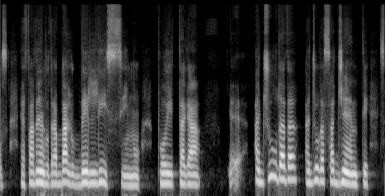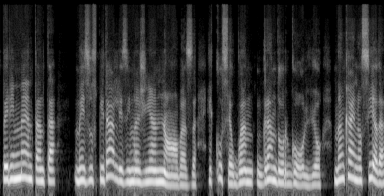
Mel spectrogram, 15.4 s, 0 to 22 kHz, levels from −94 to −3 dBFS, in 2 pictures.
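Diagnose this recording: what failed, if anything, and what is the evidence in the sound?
Repeated packet loss on the network path from 0.47 to 1.26 s: eight gaps, the longest 23 ms, each patched by extending prior sound, giving choppy, robotic speech.

Short concealed packet loss, also network, from 1.70 to 1.74 s: about 20 ms went missing and was filled by continuing the preceding sound, heard as a brief smear.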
